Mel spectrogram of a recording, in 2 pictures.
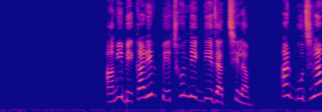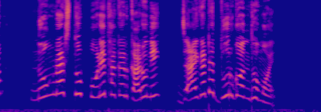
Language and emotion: Bengali, disgusted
